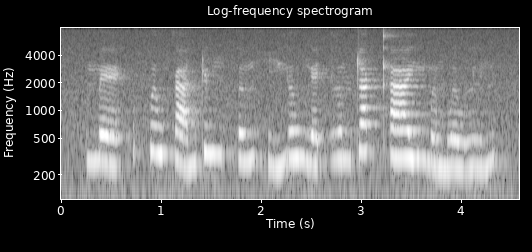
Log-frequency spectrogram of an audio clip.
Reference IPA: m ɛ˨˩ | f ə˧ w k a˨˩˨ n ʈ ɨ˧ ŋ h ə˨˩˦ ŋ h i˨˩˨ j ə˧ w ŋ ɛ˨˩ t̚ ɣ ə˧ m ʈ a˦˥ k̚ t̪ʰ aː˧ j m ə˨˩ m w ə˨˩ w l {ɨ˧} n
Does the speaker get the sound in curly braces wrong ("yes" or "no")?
yes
